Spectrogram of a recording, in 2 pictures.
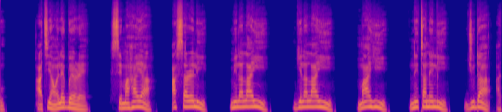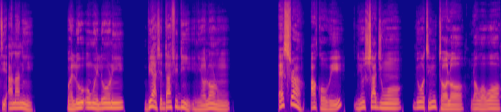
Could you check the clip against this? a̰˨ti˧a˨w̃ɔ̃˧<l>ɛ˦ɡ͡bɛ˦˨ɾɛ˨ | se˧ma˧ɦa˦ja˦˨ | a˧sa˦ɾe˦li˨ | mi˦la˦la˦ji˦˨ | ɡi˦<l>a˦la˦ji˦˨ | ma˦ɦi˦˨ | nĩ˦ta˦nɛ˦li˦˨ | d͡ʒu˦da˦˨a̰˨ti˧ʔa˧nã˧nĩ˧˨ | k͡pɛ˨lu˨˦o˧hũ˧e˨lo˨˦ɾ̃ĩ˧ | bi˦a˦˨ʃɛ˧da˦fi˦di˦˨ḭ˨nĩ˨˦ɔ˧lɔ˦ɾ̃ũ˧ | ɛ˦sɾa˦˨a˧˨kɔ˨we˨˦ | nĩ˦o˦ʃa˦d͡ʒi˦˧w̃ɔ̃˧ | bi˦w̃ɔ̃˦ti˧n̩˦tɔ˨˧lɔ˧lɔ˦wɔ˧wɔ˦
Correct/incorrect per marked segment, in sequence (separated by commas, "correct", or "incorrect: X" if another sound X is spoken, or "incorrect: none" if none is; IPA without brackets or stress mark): correct, correct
